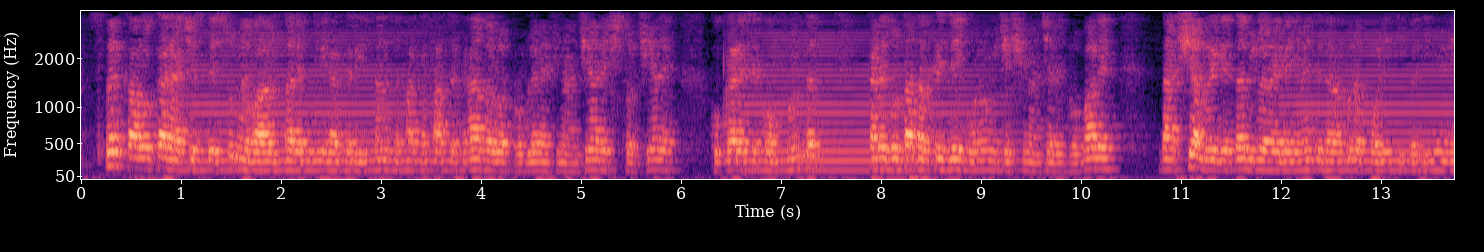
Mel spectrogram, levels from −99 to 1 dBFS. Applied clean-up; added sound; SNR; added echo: none; Wind instrument, woodwind instrument; 13 dB; reverberation time 0.2 s.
